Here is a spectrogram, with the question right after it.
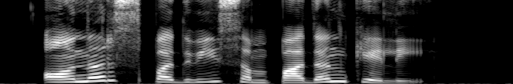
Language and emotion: Marathi, neutral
